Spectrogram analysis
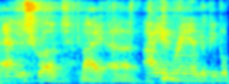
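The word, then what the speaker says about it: Ayn Rand: to a book called Atlas Shrugged by uh I am Rand or people pronounce her name Ann Rand um and uh I highly recommend it to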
